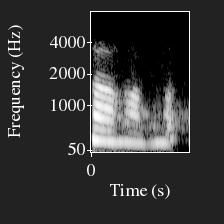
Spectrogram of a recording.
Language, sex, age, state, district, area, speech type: Marathi, female, 30-45, Maharashtra, Ahmednagar, urban, conversation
